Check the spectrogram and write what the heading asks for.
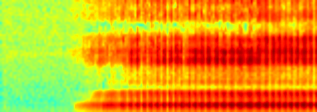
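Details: Shih Tzu dog snoring very loudly in sleep: a loud, sustained, buzzing snore with a fluttering vibration, typical of a short-nosed small dog's noisy breathing.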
